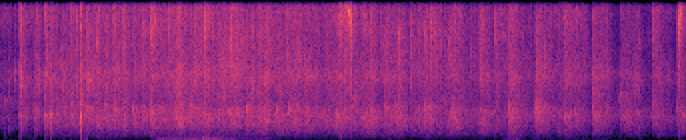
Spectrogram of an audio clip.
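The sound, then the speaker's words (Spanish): Audience applause at a church service, honoring members of discipleship classes; dense, steady clapping runs through the whole stretch without letting up, with no clear talk over it. “Yo quiero que le demos un aplauso a los que están.”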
